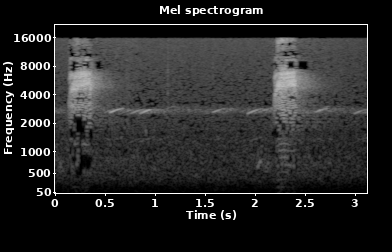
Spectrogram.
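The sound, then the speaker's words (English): A grouse calls twice, giving one of its two distinctive calls: two brief, raspy bursts about two seconds apart, while a thin, steady high whistle holds faintly underneath; no one speaks. “They have two unique calls, and they even fan out their hind feathers and strut, almost like a tiny turkey.”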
